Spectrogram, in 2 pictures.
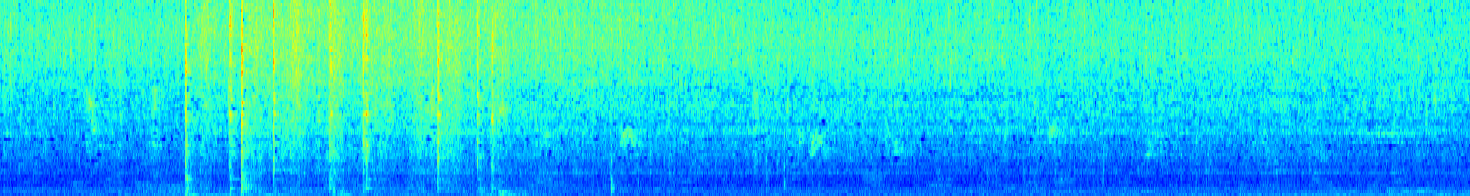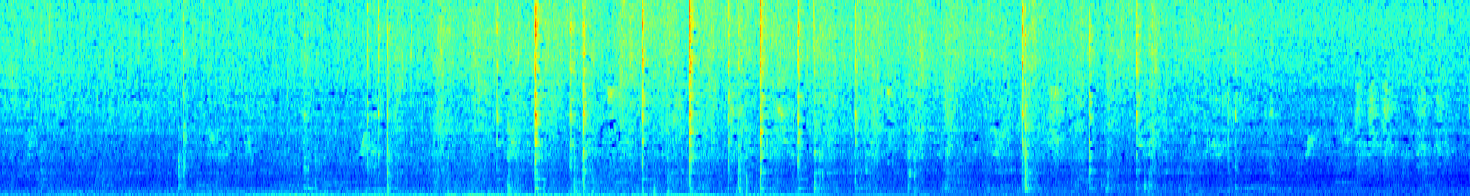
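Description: Onions and tomatoes sizzling in hot oil in a steel pressure cooker while a perforated steel spatula stirs them, clicking and scraping against the metal. The scraping comes in two spells, about two seconds in and again past the middle, and is loudest there.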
